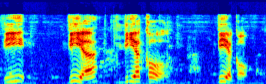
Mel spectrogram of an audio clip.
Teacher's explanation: we do not pronounce that H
